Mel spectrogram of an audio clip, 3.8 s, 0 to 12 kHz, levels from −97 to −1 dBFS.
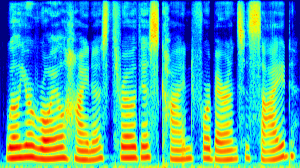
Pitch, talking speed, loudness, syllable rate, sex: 200 Hz, 145 wpm, -17 LUFS, 4.2 syllables/s, female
